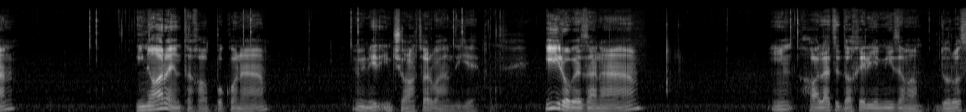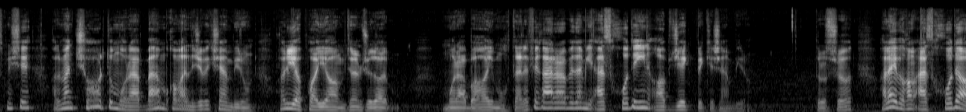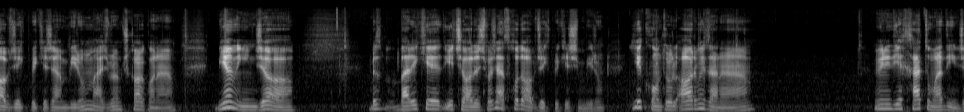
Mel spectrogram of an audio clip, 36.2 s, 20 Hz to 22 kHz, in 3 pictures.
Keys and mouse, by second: 2.2 click, 7.3-8.4 drag, 9.4 e, 11.5-12.8 drag, 14.2 click, 28.0-29.4 middle drag, 31.3-32.8 middle drag, 34.2 ctrl+r.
